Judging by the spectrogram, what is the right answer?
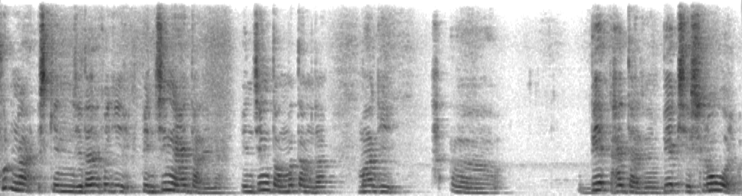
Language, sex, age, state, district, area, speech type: Manipuri, male, 45-60, Manipur, Thoubal, rural, spontaneous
